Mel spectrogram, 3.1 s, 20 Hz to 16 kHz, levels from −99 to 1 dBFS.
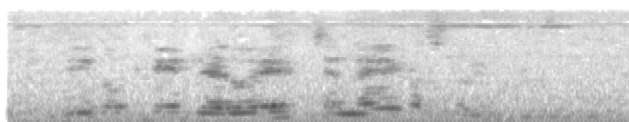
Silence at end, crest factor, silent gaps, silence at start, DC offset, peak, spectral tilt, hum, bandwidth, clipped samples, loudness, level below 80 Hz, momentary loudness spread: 0 s; 20 dB; none; 0.05 s; under 0.1%; -28 dBFS; -4.5 dB/octave; none; 11.5 kHz; under 0.1%; -46 LUFS; -66 dBFS; 12 LU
